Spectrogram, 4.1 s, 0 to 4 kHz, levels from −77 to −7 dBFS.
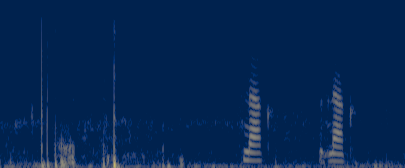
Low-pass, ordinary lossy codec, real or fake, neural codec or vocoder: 3.6 kHz; none; fake; codec, 16 kHz, 4 kbps, X-Codec, HuBERT features, trained on LibriSpeech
